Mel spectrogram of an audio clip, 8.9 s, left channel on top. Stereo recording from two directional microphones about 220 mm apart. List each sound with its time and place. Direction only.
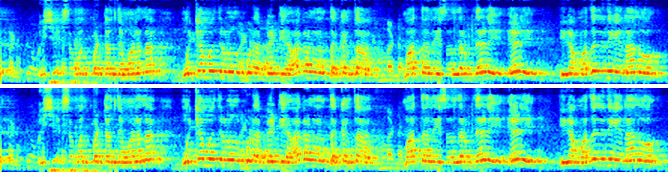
0.6 s a man's voice: 50° right (ahead or behind)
